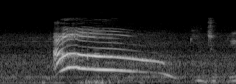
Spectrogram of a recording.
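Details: Kitten meowing: one loud, drawn-out meow lasting over a second, holding steady, then sliding downward at the end, with rich harmonics. Faint room noise before and a soft click after.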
